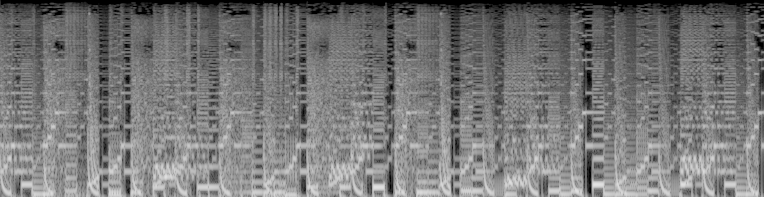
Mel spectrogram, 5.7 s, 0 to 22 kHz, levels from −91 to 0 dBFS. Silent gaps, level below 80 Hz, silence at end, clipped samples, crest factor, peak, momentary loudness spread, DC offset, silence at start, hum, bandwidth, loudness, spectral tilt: none; -26 dBFS; 0 s; under 0.1%; 12 dB; -6 dBFS; 2 LU; under 0.1%; 0 s; none; over 20 kHz; -18 LUFS; -4.5 dB/octave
